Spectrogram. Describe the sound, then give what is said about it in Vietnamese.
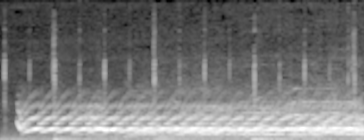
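A loud electronic alarm sounds without pause, its rapidly warbling, rising-and-falling tones filling the whole stretch with no voices present. “Chuông báo động vang lên, mọi người bắt đầu lao vào các văn phòng và lớp học để trốn chạy.”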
